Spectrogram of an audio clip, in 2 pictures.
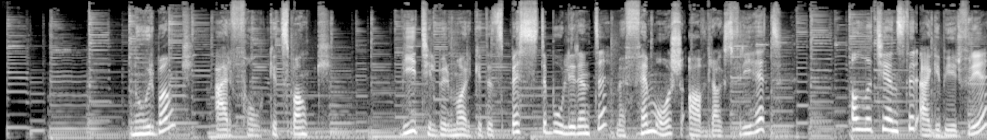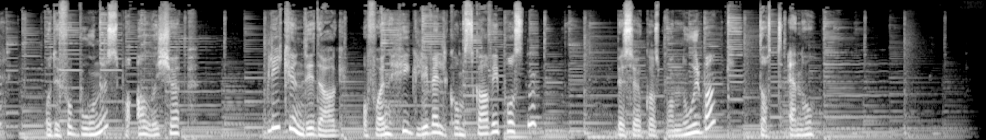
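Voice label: Norwegian commercial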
